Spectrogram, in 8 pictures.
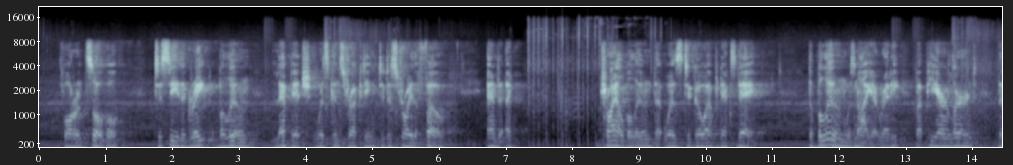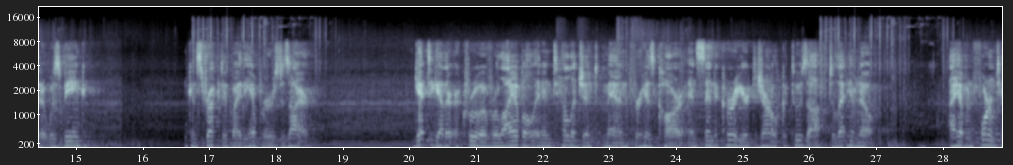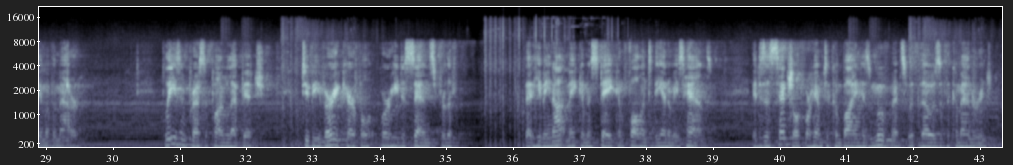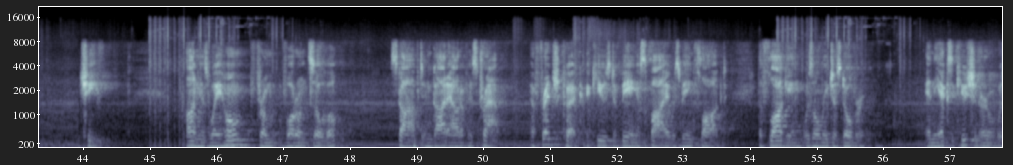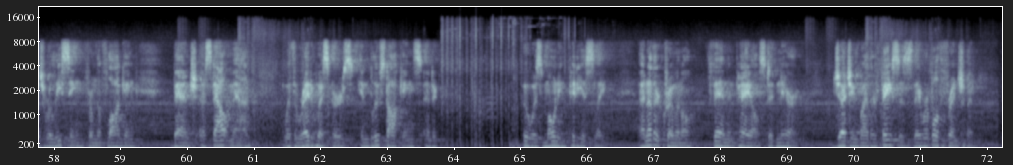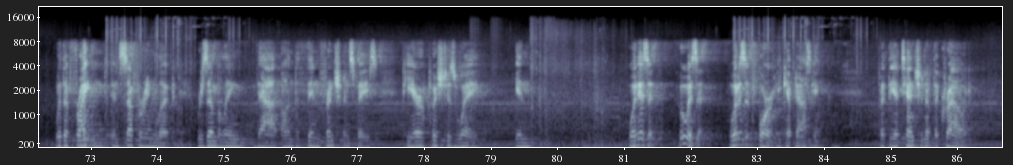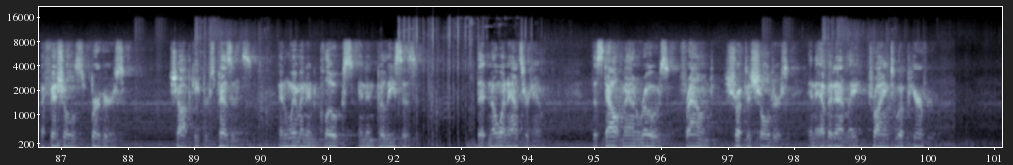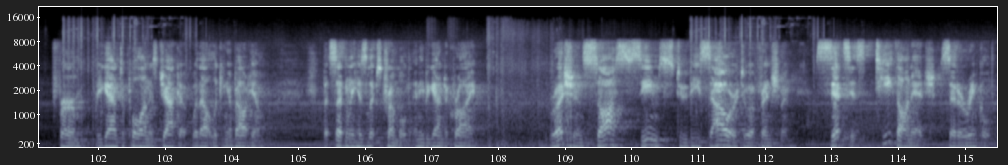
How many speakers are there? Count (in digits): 1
